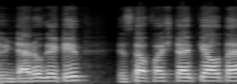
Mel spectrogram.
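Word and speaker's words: interrogative: इंट्रोगेटिव मत पढ़िएगा, इंटेरोगेटिव होता है इसका क्या रियल प्रोनाउंसिएशन, क्योंकि अगर आप इंटेरोगेटिव पढ़ेंगे तो वही लिख भी देंगे, है ना। तो ये इंटेरोगेटिव होता है, इंट्रोगेटिव नहीं होता है।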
